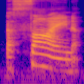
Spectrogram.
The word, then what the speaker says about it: assign: Assign, assign. You will be assigned your work each day. What will we mark under the word? Remember, we need to mark the G silent.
